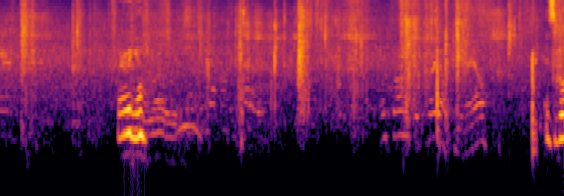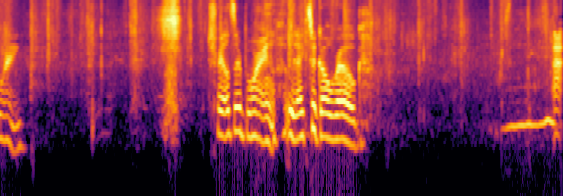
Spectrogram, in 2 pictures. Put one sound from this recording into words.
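Footsteps crunch through snow and dry leaves.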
